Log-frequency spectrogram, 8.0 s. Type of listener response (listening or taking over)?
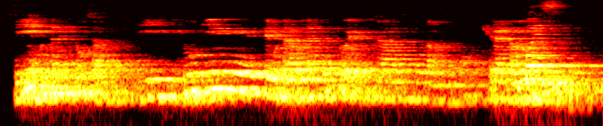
taking over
